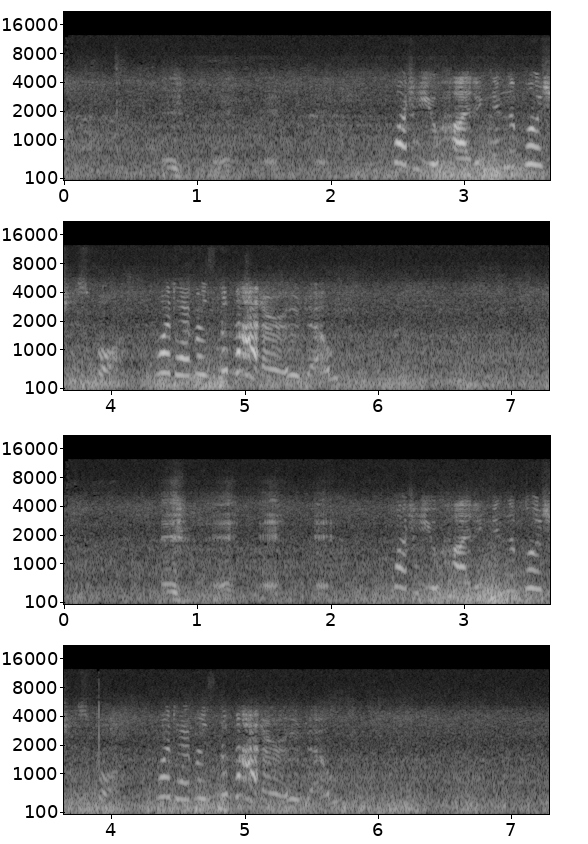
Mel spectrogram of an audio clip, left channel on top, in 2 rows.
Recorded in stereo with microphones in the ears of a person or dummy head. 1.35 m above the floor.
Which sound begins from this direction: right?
Laughter, at 0.7 s.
